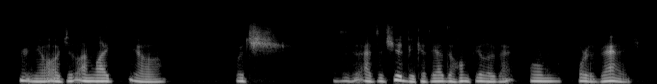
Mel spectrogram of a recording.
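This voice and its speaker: A man speaks at a fairly quick pace in a fairly high, somewhat breathy voice, with ordinary pitch variation, very even loudness, and long, frequent pauses. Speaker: wrestling podcast host. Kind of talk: casual podcast talk.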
